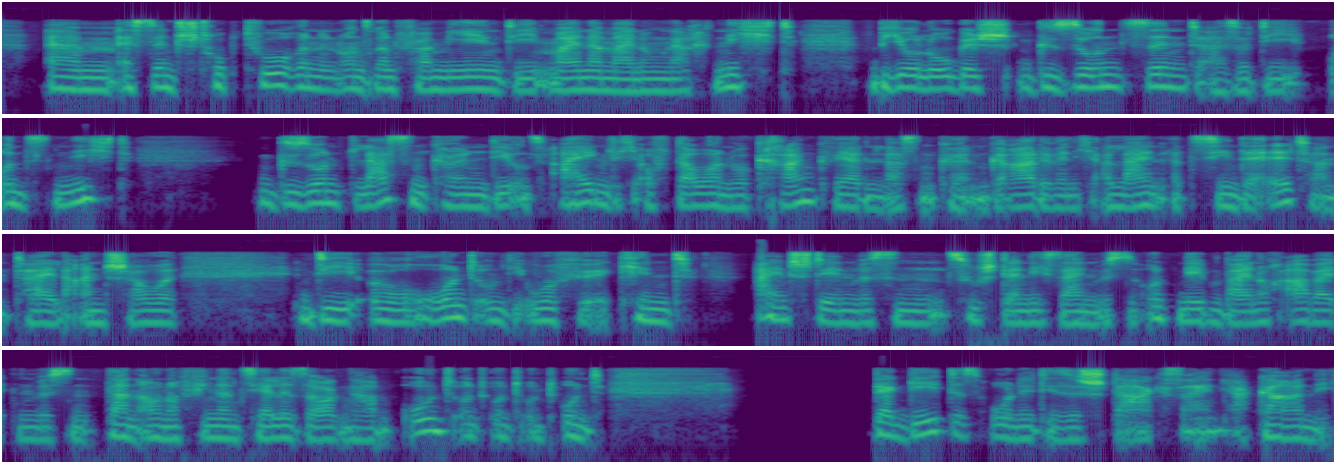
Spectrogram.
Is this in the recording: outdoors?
no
